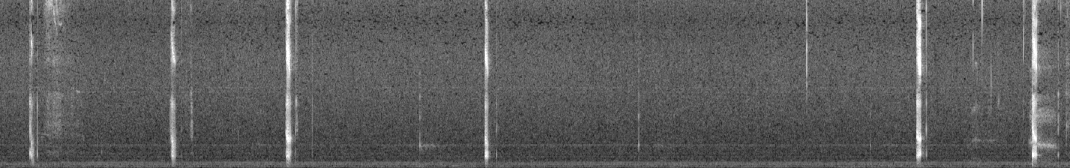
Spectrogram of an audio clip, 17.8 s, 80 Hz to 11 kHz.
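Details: 5-day-old baby boy with hiccups: six sharp, brief hiccup clicks at irregular intervals against quiet room hum; typical newborn hiccups.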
